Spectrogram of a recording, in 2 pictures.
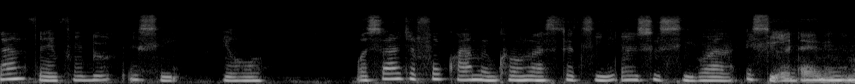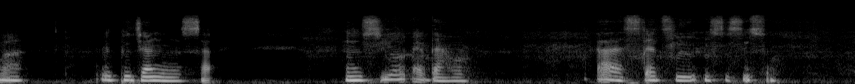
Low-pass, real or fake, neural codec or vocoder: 10.8 kHz; fake; codec, 24 kHz, 1 kbps, SNAC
